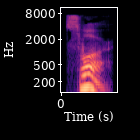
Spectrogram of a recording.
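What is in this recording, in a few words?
"swore", English pronunciation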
